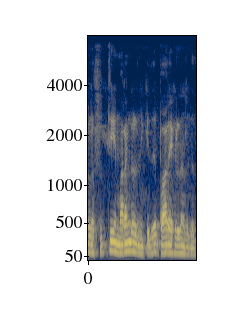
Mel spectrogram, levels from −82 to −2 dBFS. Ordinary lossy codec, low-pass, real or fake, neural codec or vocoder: none; 7.2 kHz; real; none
